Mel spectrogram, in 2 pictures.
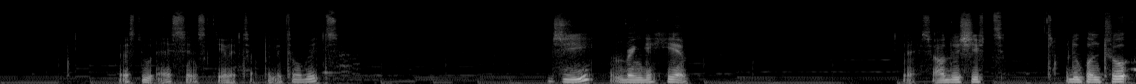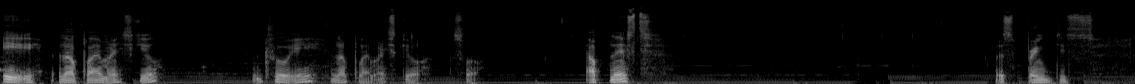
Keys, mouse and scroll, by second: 0.1-1.2 middle drag, 1.6 s, 2.8-3.6 middle drag, 3.6-4.1 scroll up 2, 4.1 shift+middle drag, 5.8 g, 7.2-9.5 middle drag, 10.0 shift+a, 11.6 shift+a, 14.2 ctrl+a, 15.9-16.3 middle drag, 15.9-16.2 scroll up 1, 17.1-17.6 shift+middle drag, 17.1-17.5 shift+scroll up 1, 18.6-20.2 middle drag, 18.6-19.0 scroll up 1, 20.2-20.9 scroll down 1, 21.2 click, 21.9 g.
